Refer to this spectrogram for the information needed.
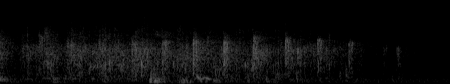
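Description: audience hand clapping

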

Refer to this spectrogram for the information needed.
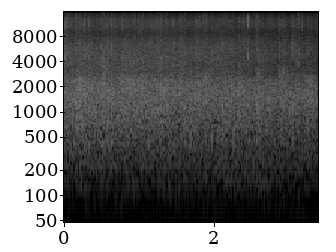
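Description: audience applauding

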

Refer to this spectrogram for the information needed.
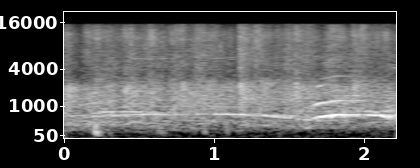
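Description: audience clapping hands

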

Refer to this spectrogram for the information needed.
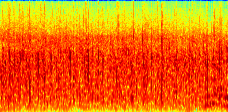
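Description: audience applauding

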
